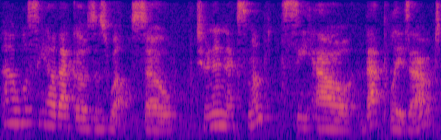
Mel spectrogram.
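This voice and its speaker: A woman talks at a moderate pace with audible room echo and noticeable background noise. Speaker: book video creator. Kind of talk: casual vlog. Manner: hesitant with fillers.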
